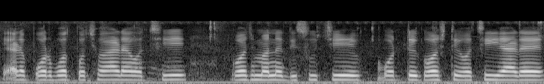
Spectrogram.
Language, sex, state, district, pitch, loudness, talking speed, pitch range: Odia, female, Odisha, Sambalpur, 205 Hz, -15 LUFS, 110 wpm, 200-210 Hz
